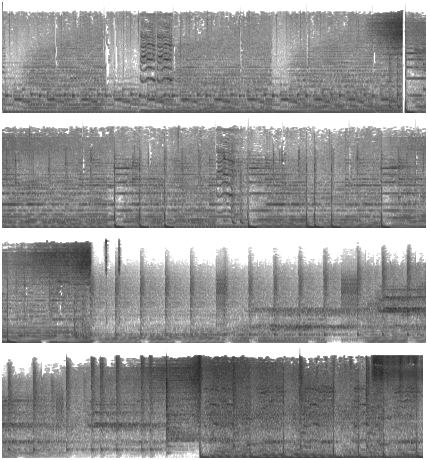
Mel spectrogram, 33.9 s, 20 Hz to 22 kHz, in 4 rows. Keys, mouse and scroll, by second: 0.7 c, 6.0 right click, 6.3 z, 6.6-7.7 middle drag, 7.7-9.0 drag, 9.0 KP_3, 9.1 right click, 9.3 Tab, 9.9 ctrl+s, 10.4 z, 14.1 Tab, 15.1-16.8 drag, 15.5 c, 18.2-21.9 drag, 19.0 c.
